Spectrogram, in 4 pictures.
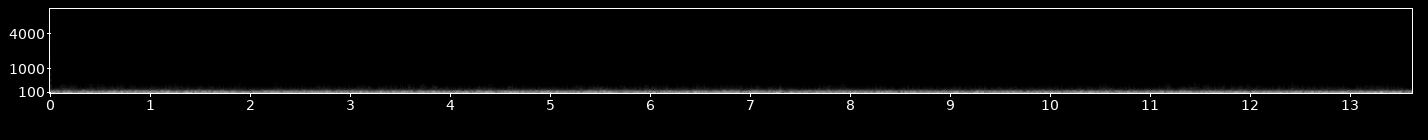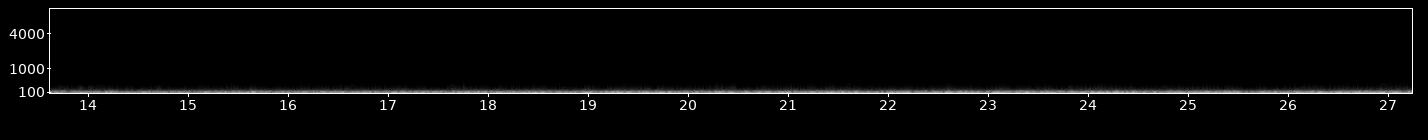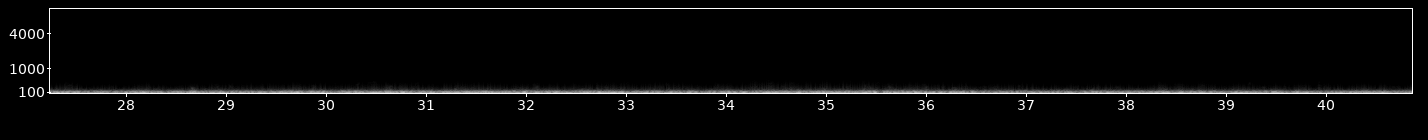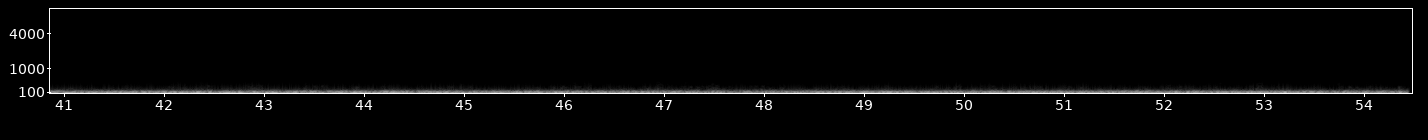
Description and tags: Deep Back Ground subwoofer
a very lower bass tone with amplitude, an effect that can be included in a thriller scene or other uses.
Deep-Back-Ground, subwoofer-bed, tiller-suspense-scene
